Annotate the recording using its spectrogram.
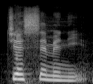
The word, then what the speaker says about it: Gethsemane: Ensuite, ils vont dans le jardin de, comment on prononce, Gethsemane? Gethsemane, merci.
